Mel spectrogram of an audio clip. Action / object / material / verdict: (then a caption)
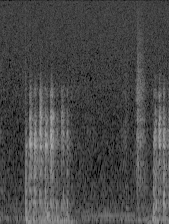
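scrape / coin scratching a thin card scratch-off ticket / card / none. A coin held between the fingers scratches fast at the latex coating of a thin card crossword scratch-off lottery ticket lying flat on a table. Quick bursts of dry, bright rasping strokes come in two clusters, separated by a short quiet pause.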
